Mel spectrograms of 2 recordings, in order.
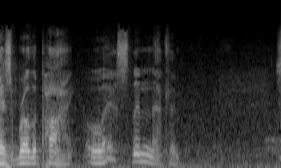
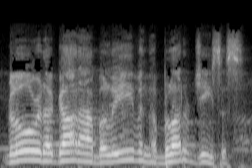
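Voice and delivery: ordinary delivery

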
